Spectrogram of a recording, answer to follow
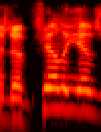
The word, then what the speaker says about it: Nephilim: I call them the Nephilims. What's the correct way to pronounce? Nephilim. Yeah. Nephilim. Nephilim.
